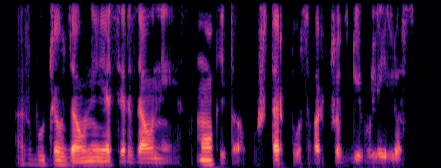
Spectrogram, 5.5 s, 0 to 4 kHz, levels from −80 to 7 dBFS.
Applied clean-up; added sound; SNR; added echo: none; none; none; none.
